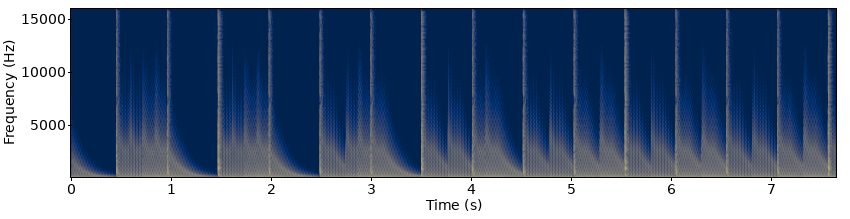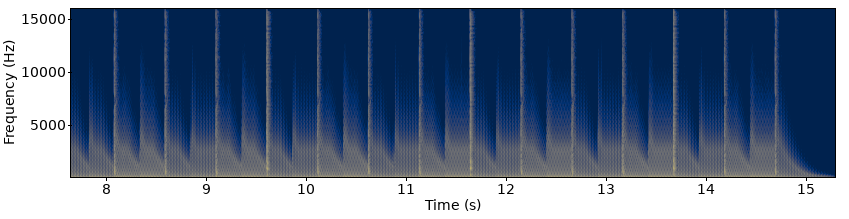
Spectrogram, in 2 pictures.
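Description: Acid-style synthesizer bass line from a glide bass patch, played in a loop by a step sequencer, with a click track ticking about twice a second. The pattern gets busier after about four seconds as more steps sound.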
